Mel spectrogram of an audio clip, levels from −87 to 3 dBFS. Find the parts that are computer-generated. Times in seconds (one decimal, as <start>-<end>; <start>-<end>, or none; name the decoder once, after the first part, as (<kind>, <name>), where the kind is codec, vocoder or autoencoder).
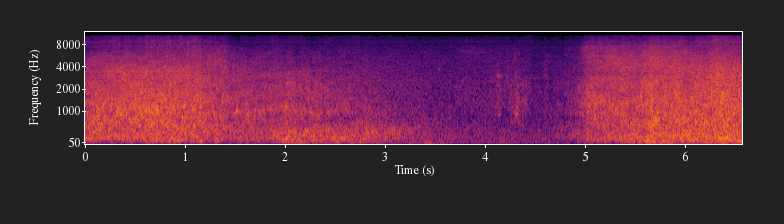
0.0-2.8 (codec, HILCodec); 4.4-6.1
